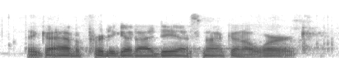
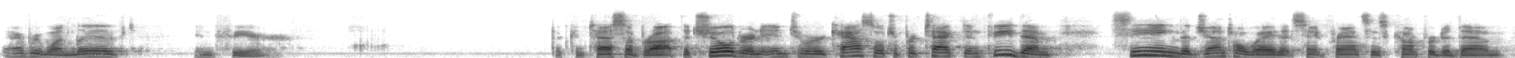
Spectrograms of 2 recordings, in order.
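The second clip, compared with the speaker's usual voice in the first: story narration; 2 semitones higher, 5 dB louder than usual. Acted. Reading aloud to children, lively storyteller. Reads picture book aloud.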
